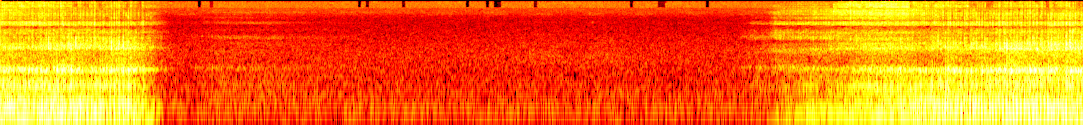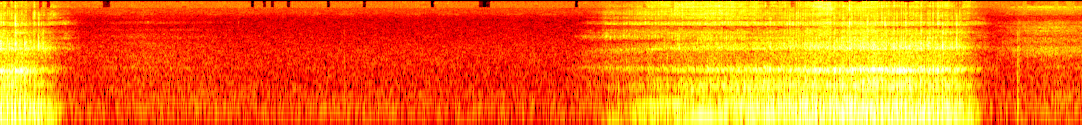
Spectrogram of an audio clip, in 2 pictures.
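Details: Loud, rough snores on each in-breath about every four and a half seconds, with quiet pauses between: heavy snoring.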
